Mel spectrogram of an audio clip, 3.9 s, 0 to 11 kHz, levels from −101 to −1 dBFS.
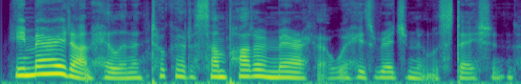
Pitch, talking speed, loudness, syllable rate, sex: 195 Hz, 260 wpm, -19 LUFS, 7.1 syllables/s, female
